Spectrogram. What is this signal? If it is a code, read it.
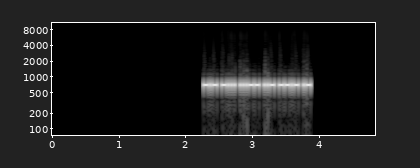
Morse code, heard as a keyed tone, about 49 wpm, 700 Hz. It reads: KB3UQA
